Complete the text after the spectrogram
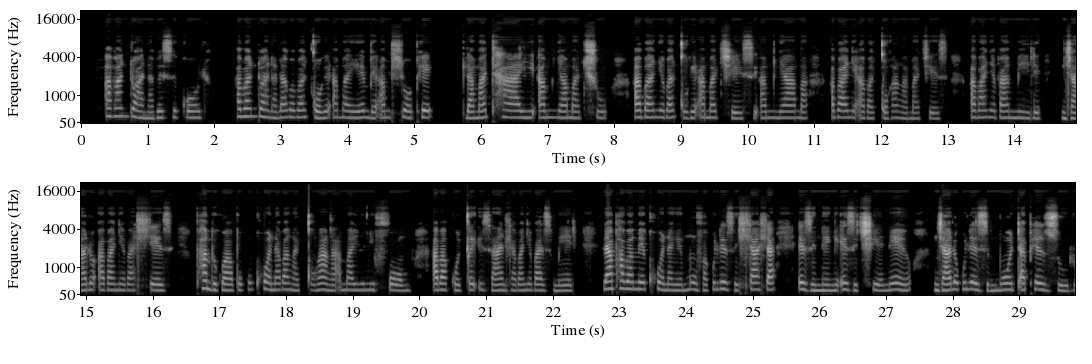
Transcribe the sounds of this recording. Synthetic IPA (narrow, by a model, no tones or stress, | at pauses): aβantʼwanaβesiɣɔːlɔ | aβantʼwanalaβaβaɡ͡ǃʱɔɣɛʔamajɛmbʱɛʔam̩ɬɔpʰɛ | lamatʰajiʔam̩ɲamat͡ʃʼuaβaɲɛβaɡ͡ǃʱɔɣɛʔamad̥ʒ̥ʱesiʔam̩ɲamaːβaɲɛ̰ʔaβaɡ͡ǃʱɔɣaŋamad̥ʒ̥ʱesi̥ | aβaɲɛβamilɛ | nd͡ʒʱalɔʔaβaɲɛβaɬɛzɛ | pʰambʱiɣwaβɔɣukʰɔnaβaŋaɡ͡ǃʱɔɣaŋaʔːmajunifɔmuaβaɡ̥ʱɔǃɛʔizand͡ɮʱaβaɲɛβazimɛːlɛlapʰaβamɛkʰɔnaŋemuvaɣuleziɬaɬaezineŋiʔezit͡ʃʼijɛnɛjɔnd͡ʒʱalɔɣulezimɔtʼapʰezuːlu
